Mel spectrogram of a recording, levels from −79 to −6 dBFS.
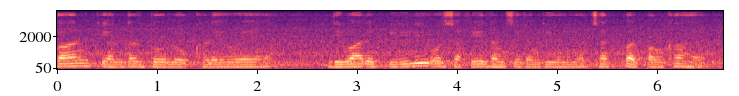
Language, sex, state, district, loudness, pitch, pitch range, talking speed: Hindi, male, Uttar Pradesh, Shamli, -18 LUFS, 130 Hz, 125-140 Hz, 190 wpm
